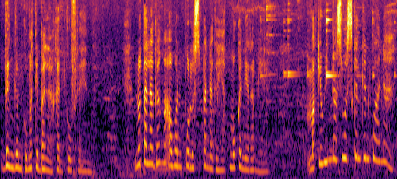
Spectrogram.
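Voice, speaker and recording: An actress with a Filipino accent playing a frank, concerned young best friend in a radio drama. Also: female voice, a little high, sing-song, normal speed, crowd noise.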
